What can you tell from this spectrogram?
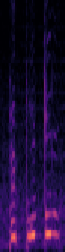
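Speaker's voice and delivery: loud, high startled cry; startled exclaim. Real, not acted. Gamer spotting the doll in the box, loud startled cry. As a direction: blurt it out shocked.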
